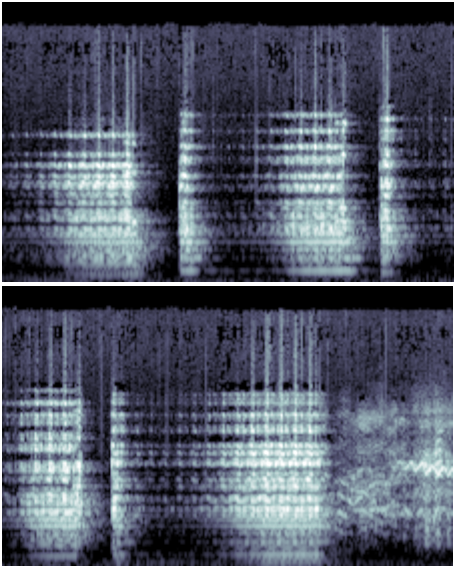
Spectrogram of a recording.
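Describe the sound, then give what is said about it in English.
Horses neigh and whinny loudly, four long, quavering calls following one after another with brief gaps, ending in a rough snorting rustle. “Keep those horses quiet, will you, fellas? We don't need them till the next scene.”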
